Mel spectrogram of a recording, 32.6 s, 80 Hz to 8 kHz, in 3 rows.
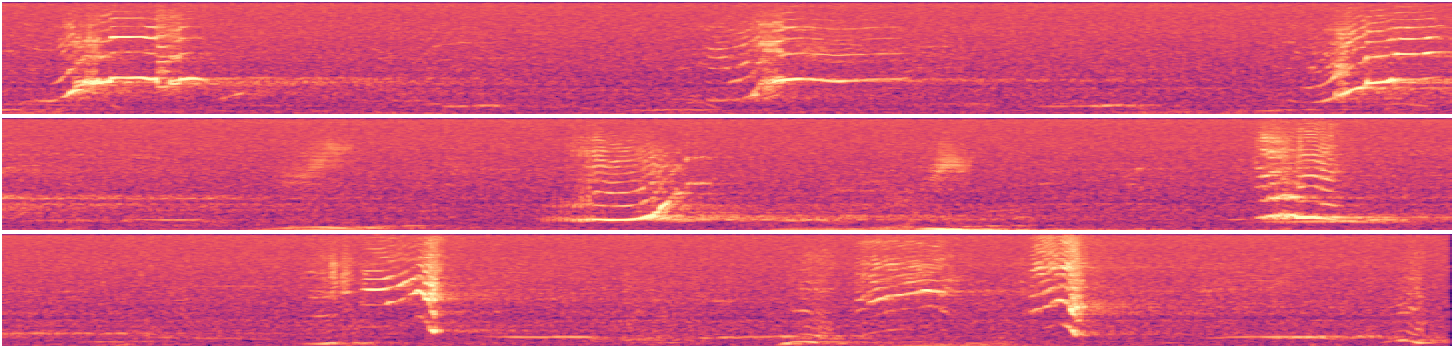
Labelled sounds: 0.4	1.6	humpback whale, 0.80 to 5.2 kHz
5.3	6.8	humpback whale, 0.80 to 4.1 kHz
9.8	10.9	humpback whale, 0.80 to 6.2 kHz
15.1	16.3	humpback whale, 0.80 to 3.3 kHz
17.9	18.1	humpback whale, 2.0 to 2.7 kHz
20.3	21.0	humpback whale, 0.80 to 3.5 kHz
24.4	25.2	humpback whale, 1.2 to 4.2 kHz
28.2	30.1	humpback whale, 0.80 to 4.2 kHz

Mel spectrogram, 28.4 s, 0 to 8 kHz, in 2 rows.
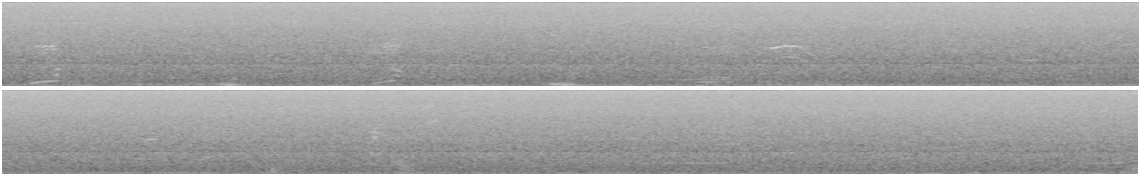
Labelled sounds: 0.4	0.7	humpback whale, 1.5 to 1.6 kHz
4.8	5.0	humpback whale, 1.5 to 1.8 kHz
9.6	10.1	humpback whale, 1.4 to 1.6 kHz

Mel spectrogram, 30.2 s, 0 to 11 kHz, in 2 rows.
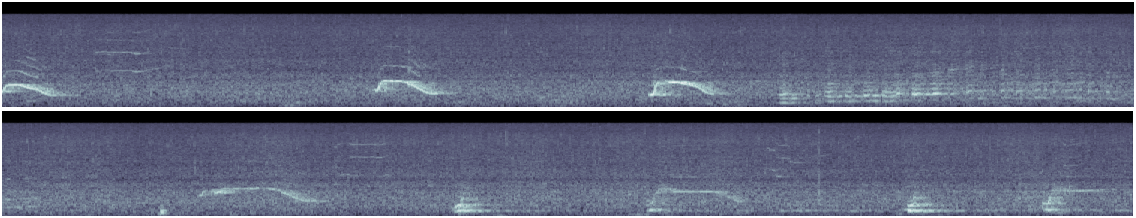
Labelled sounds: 0.0	0.5	humpback whale, 0.81 to 1.2 kHz
1.2	2.2	humpback whale, 1.1 to 2.5 kHz
5.0	5.6	humpback whale, 0.91 to 2.9 kHz
8.9	9.2	humpback whale, 1.1 to 1.4 kHz
17.9	18.6	humpback whale, 0.78 to 0.88 kHz
19.6	20.3	humpback whale, 1.2 to 4.3 kHz
23.9	24.1	humpback whale, 0.78 to 0.94 kHz
29.1	29.5	humpback whale, 0.78 to 4.2 kHz

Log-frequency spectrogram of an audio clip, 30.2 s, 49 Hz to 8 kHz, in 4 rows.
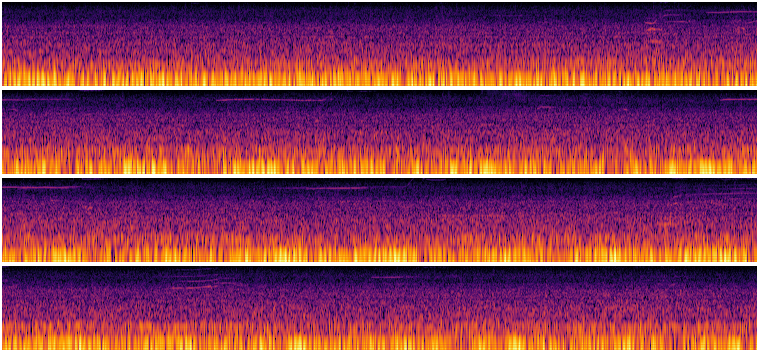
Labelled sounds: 6.3	8.2	killer whale, southern resident, 0.73 to 5.1 kHz
9.6	10.9	killer whale, southern resident, 4.2 to 4.6 kHz
14.6	15.9	killer whale, southern resident, 4.1 to 4.7 kHz
17.9	18.8	killer whale, southern resident, 3.3 to 4.7 kHz

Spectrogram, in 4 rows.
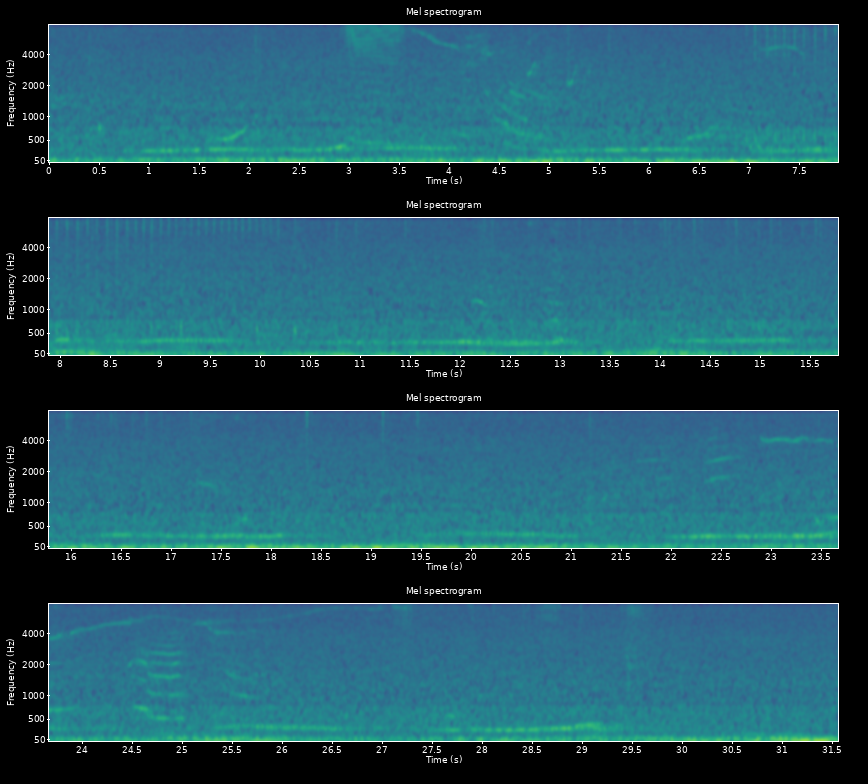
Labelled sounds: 3.0	4.2	killer whale, Bigg's (transient), 3.3 to 8.0 kHz
7.1	7.5	killer whale, Bigg's (transient), 4.4 to 4.9 kHz
21.6	22.0	killer whale, Bigg's (transient), 2.5 to 2.7 kHz
22.3	25.4	killer whale, Bigg's (transient), 1.5 to 6.0 kHz
25.7	27.0	killer whale, Bigg's (transient), 3.9 to 7.3 kHz

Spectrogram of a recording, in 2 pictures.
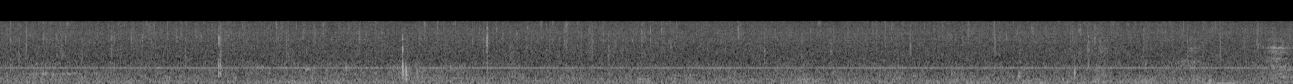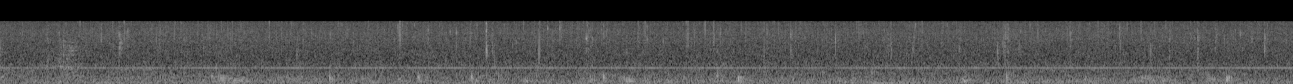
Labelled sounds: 12.6	12.9	humpback whale, 2.0 to 2.2 kHz

